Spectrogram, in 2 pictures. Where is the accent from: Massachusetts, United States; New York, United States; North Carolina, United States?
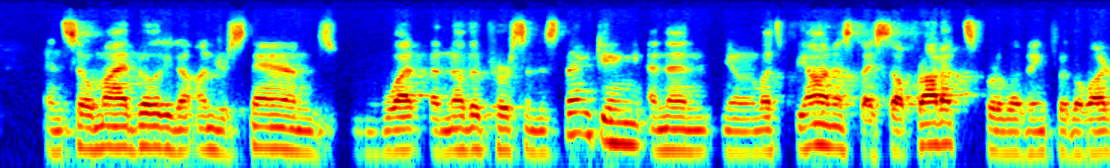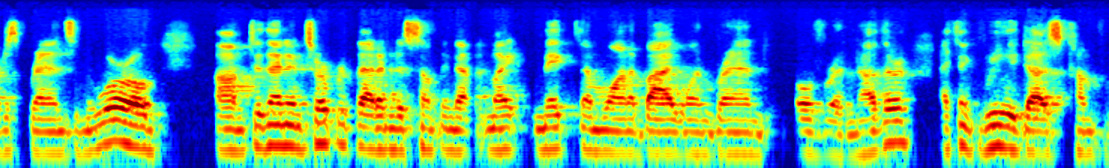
New York, United States; New York City; I'm originally from Elmhurst, Queens, New York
